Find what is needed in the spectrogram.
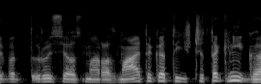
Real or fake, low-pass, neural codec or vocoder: real; 10.8 kHz; none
